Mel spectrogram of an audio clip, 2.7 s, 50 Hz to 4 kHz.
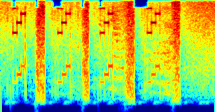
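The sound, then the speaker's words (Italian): Electronic dialing tones for a call to a mobile phone, carried over a PMR446 walkie-talkie channel: four loud runs of quick stepped beeps, each ending in a short burst of hiss, with a thin, narrow-band sound. “Ok, lo chiamo al cellulare.”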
